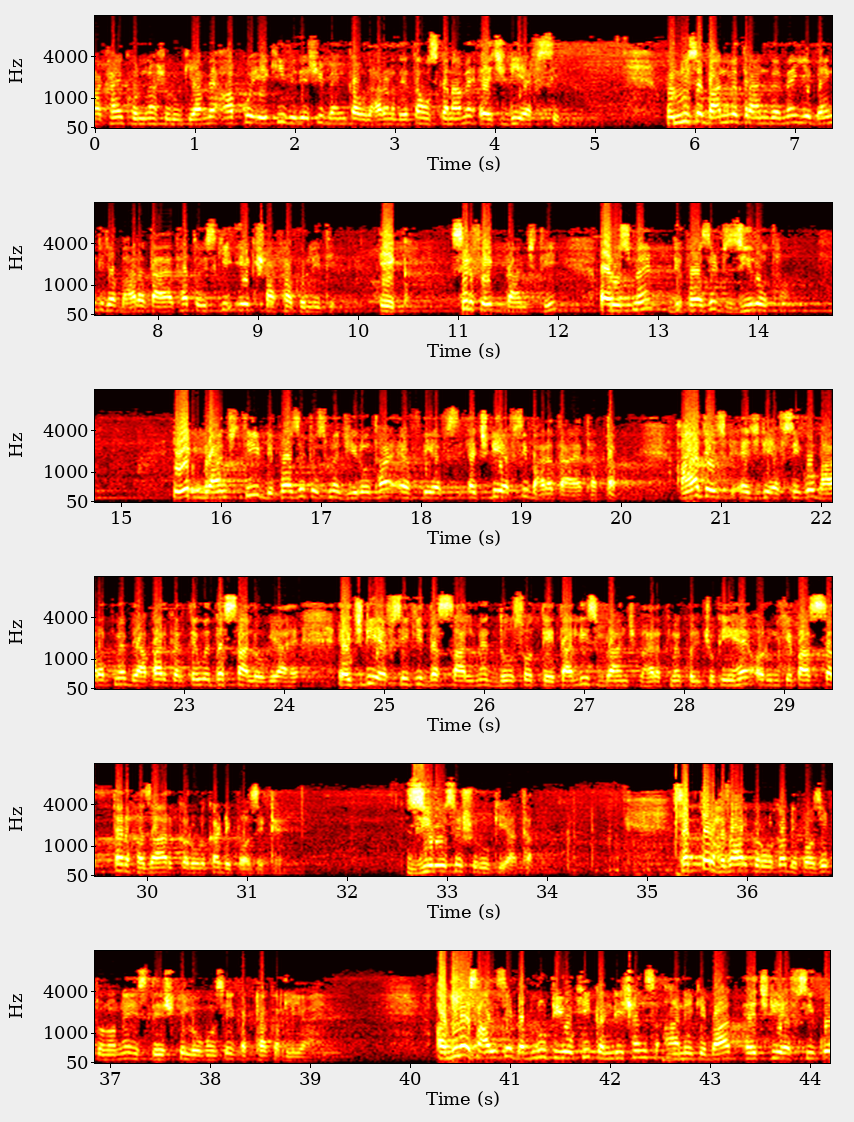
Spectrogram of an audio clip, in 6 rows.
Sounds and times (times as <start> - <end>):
Speech: 0.0 - 4.8, 5.7 - 14.6, 15.5 - 31.5, 32.6 - 34.0, 35.3 - 39.3, 40.2 - 44.2.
